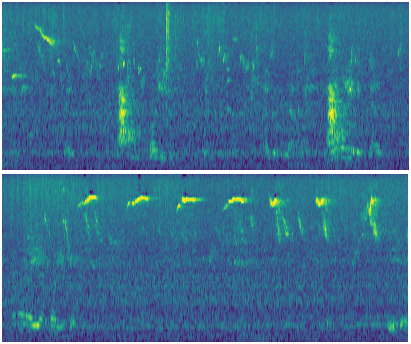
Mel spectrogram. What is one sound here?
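Doves flap their wings as they take off.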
